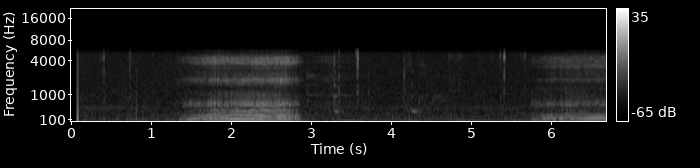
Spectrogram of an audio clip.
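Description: A long, rough, rattling snore on the in-breath, a quiet pause, then the next snore beginning; ordinary adult snoring in a quiet room.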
